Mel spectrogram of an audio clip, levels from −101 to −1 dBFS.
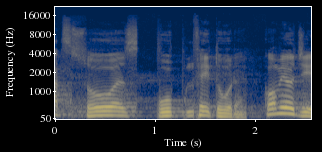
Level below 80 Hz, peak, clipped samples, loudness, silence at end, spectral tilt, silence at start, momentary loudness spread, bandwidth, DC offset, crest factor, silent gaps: -64 dBFS; -18 dBFS; under 0.1%; -32 LUFS; 0 s; -7.5 dB/octave; 0 s; 7 LU; 12.5 kHz; under 0.1%; 14 dB; none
